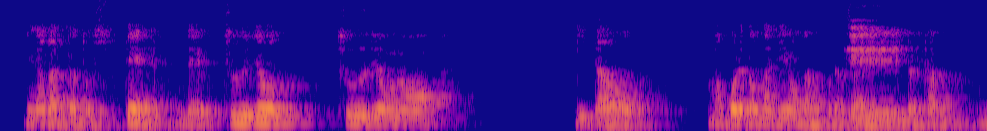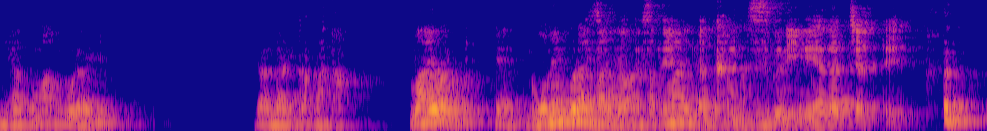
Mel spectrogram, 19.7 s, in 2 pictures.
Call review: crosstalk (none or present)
present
